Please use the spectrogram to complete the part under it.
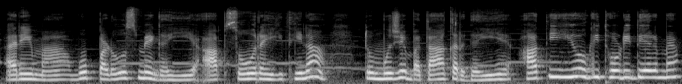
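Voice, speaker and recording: A woman voicing a grown son who calmly tries to placate his mother. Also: high-pitched, a little slow. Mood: placating. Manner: reassuring, placating. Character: calm, placating adult son and husband.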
